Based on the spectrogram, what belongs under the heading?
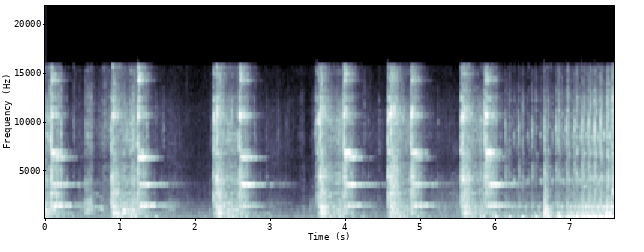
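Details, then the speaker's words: Pull-start small engine at about minus 20: several short pull bursts sputter and die, then it catches and settles into a steady run for the last seconds; normal running after a harder cold start. "Well, there we go. That wasn't too bad, I guess. It was much colder though."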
